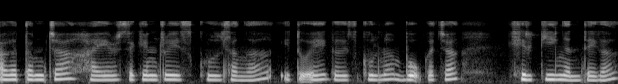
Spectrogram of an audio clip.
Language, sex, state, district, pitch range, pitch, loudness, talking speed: Wancho, female, Arunachal Pradesh, Longding, 205-225 Hz, 215 Hz, -18 LUFS, 165 wpm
